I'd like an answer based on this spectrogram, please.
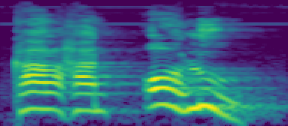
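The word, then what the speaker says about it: Çalhanoğlu: Kalau Bapak Ibu baca sekarang bacanya gimana nih Bapak Ibu Saudara? Hakan Kal H noglu ya. Nah, coba kita lihat bagaimana nih UEFA Champion menuliskannya ya. Nah, itu dia Kalhan Oh ya.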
